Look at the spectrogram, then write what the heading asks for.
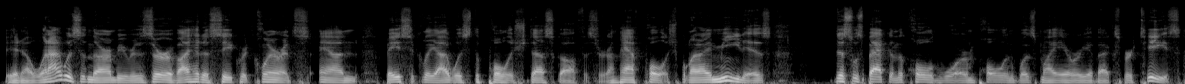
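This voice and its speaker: Brief: middle-aged male podcast co-host, mellow dark tone, indignant and emphatic. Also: low-pitched, fairly quick. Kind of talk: casual podcast chat.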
